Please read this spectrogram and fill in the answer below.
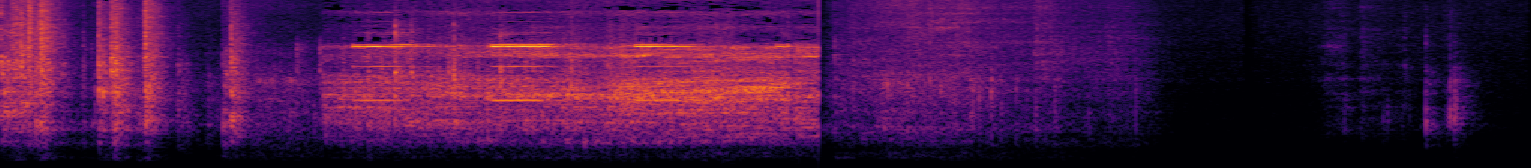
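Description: Plastic toy wheel loader clattering as it rolls down a toy transporter's ramp, then a toy's electronic sound module plays a steady engine noise with a reversing beep repeating about once a second, cutting off suddenly. A softer rolling noise follows, and a few light plastic clicks near the end.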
